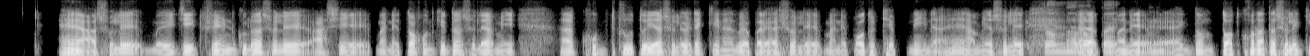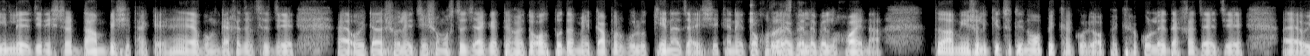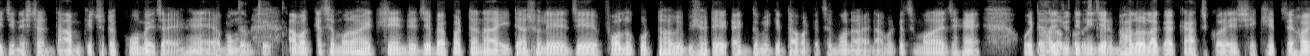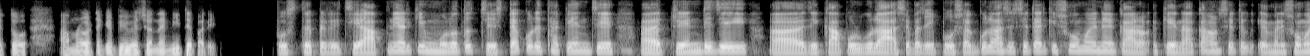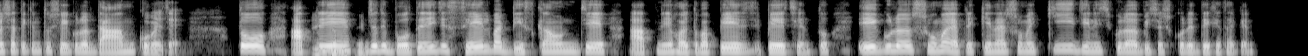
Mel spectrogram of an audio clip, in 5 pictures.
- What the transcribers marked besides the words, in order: none
- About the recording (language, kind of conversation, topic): Bengali, podcast, বাজেটের মধ্যে স্টাইল বজায় রাখার আপনার কৌশল কী?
